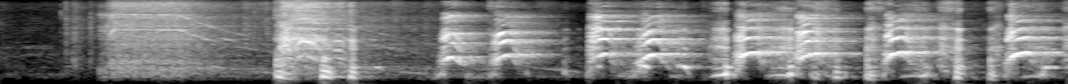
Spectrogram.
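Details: Haengbok, a pet dog both fascinated and frightened by the vacuum cleaner at home, barks insistently at roughly one bark per second over a steady background whoosh, each bark high and sharp.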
